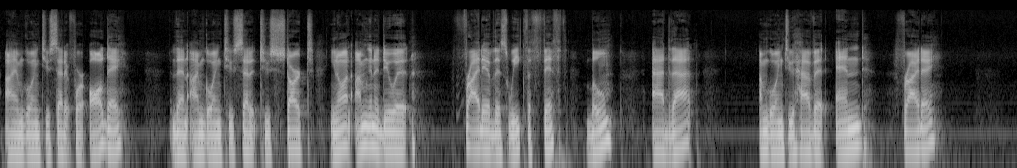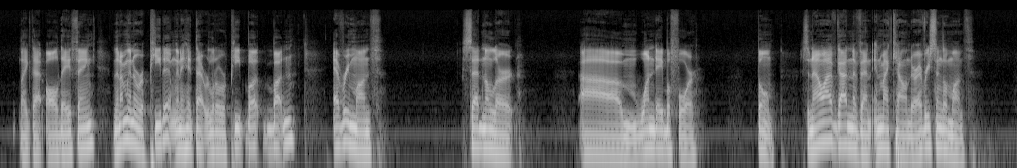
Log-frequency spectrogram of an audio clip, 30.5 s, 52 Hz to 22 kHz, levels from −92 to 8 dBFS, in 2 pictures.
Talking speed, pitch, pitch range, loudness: 165 wpm, 90 Hz, 85-105 Hz, -20 LUFS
